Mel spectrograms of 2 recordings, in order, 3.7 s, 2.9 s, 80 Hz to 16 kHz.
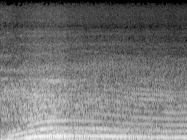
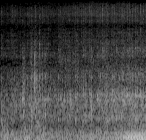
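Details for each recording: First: Volvo Penta 4.3 with aftermarket throttle body fuel injection, boat load test in a tank, held at about 3800 rpm in forward: steady high-rev tone surging slightly, bubbles at prop; propeller cavitating; engine temperature 148–150 with 195 thermostat, running cold. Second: Volvo Penta 4.3 with aftermarket throttle body fuel injection, boat load test in a tank: low idle sags when shifted into forward or reverse, then the computer brings it back up and steadies within seconds; normal idle recovery.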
